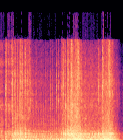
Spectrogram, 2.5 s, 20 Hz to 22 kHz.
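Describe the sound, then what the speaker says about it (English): An old tractor powered by a 371 Detroit diesel engine runs close by, a loud, continuous rough rumble with a clattering, pulsing throb that holds steady for a couple of seconds before cutting out. "It's also got a 371 Detroit diesel engine in it, which is kind of normally called the Screaming Jimmy, because it does make a lot of noise."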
